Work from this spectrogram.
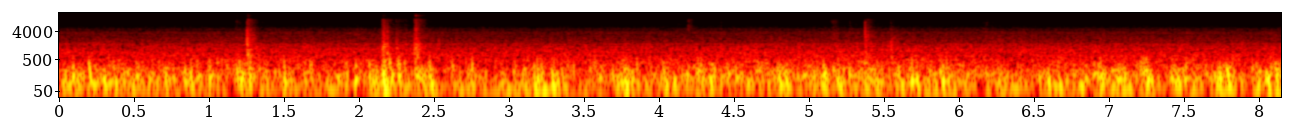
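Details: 11-inch Hampton Bay table fan at lower speed: steady low whooshing rumble with a few faint clicks, sounding restricted; owner suspects the same problem as a previous unit or that it is just the heavy airflow.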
